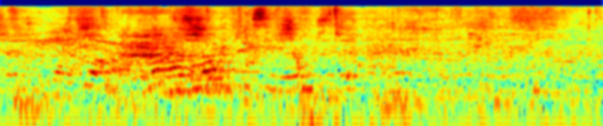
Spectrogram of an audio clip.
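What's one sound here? Children chatter and talk.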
